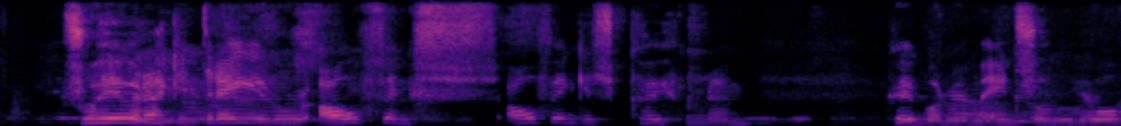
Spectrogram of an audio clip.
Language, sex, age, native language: Icelandic, male, 12, Icelandic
